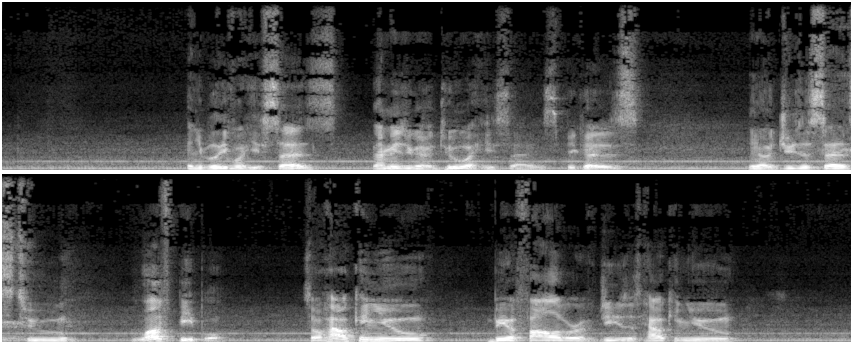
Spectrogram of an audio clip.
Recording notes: Please excuse the lesser quality audio on John 1 - 9.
